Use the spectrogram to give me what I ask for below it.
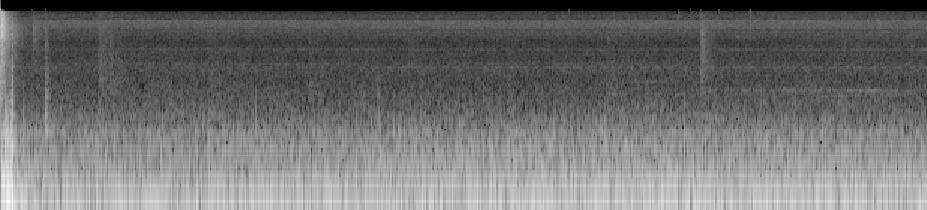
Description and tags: Owen on
burning, flame, oven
